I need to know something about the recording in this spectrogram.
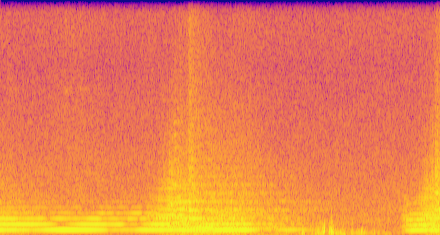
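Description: A small band of trumpet, clarinet, trombone and a low brass horn plays a slow Holy Week sacred march in long held chords. The chords swell about two seconds in, then drop away to a quieter passage in the last second before the next chord.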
